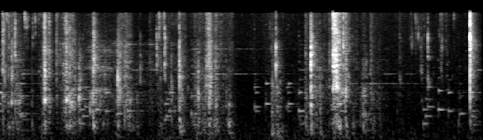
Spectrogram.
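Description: Plastic snack packets crinkling and rustling quietly as they are handled, in short scattered crackles, with a sharper crackle near the end.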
